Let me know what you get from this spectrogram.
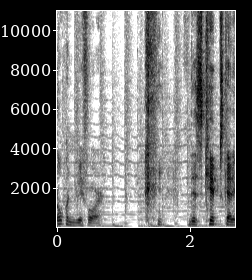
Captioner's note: snicker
